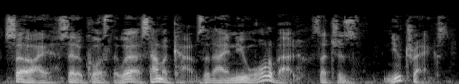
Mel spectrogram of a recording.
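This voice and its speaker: In a radio drama, an English-accented male actor with a low, animated voice plays a desperate, bitter office worker making a halting confession. The mood is uneasy and confiding.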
